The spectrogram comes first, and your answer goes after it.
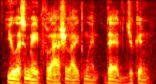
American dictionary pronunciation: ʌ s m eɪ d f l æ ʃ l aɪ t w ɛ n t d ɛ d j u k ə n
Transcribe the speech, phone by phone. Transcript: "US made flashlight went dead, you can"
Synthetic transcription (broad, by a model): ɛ s m eɪ d f l æ ʃ l aɪ t w ɛ n t d ɛ d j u k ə n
